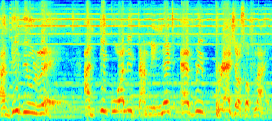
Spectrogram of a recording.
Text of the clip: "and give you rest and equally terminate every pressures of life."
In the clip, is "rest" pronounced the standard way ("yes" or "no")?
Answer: no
